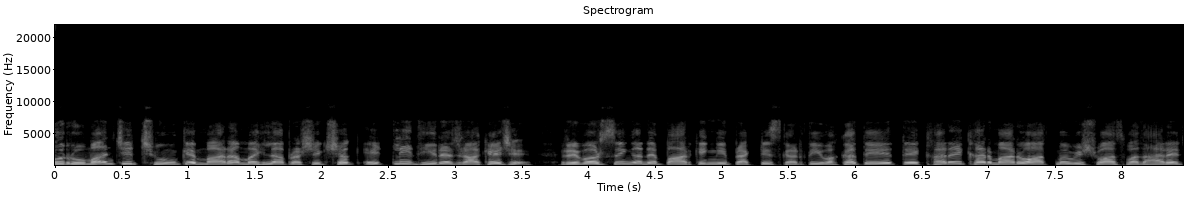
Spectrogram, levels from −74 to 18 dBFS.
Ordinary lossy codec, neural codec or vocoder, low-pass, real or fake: Opus, 24 kbps; none; 7.2 kHz; real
